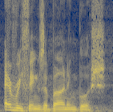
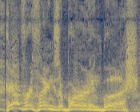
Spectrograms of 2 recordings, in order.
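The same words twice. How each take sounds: First: Said in the usual way. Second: Booming slow proclamation. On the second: Retold or imitated. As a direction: boom it out slowly, as if the old vet is proclaiming. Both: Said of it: "he said it like this".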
